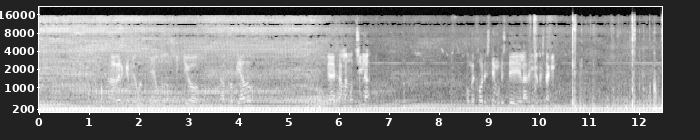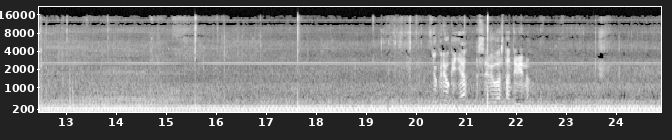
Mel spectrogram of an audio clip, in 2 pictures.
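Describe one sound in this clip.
A motorcycle engine idles steadily nearby.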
